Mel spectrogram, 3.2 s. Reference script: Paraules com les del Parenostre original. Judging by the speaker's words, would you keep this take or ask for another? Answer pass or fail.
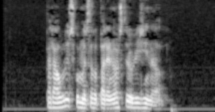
pass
